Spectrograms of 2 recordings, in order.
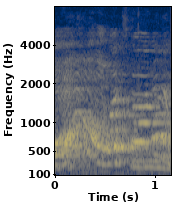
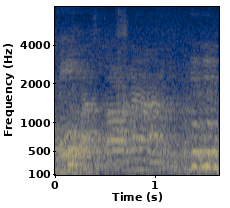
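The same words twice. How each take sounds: First: Lightly voiced son, higher and slower, as if nothing happened; son's breezy voice. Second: A mother echoing "Hey, what's going on?" slow and flat in disbelief; stunned echo. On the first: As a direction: play the carefree kid strolling back downstairs. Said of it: "come back down and say". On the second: Retold or imitated. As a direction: repeat his words back, dumbfounded and slow. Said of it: "I'd be like".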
